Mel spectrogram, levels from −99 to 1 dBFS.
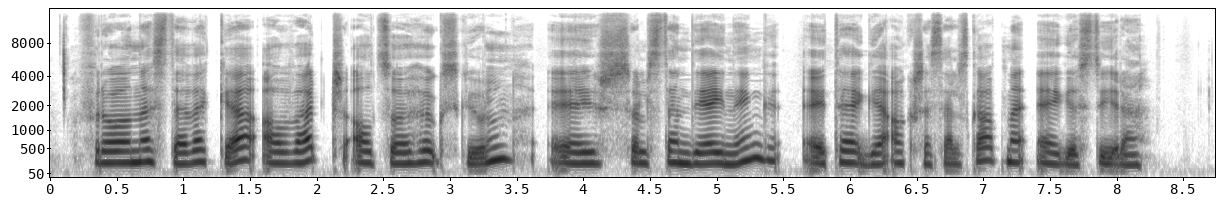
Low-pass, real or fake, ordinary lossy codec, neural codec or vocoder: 14.4 kHz; real; none; none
